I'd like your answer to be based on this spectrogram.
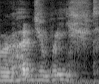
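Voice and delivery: mock Scottish accent, odd timbre.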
